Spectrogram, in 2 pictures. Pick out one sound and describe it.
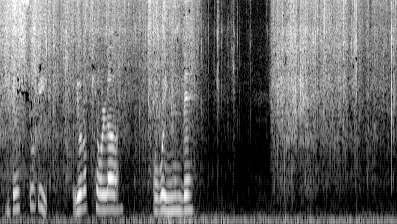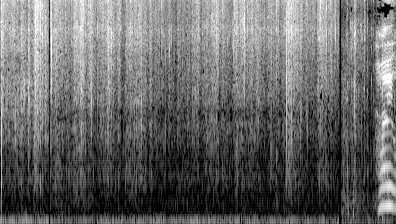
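Dry grass and leaves rustle as a hand picks plants close by.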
